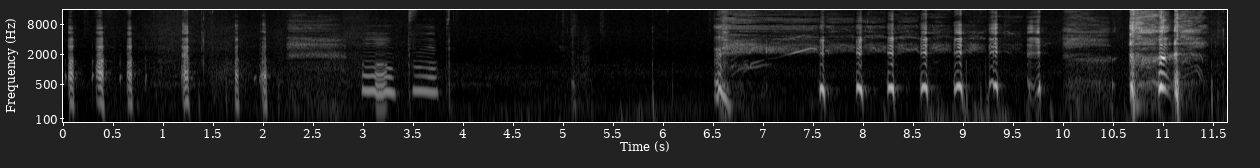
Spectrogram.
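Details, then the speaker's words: Female puppy on a farm with hiccups: repeated short, sharp hiccup sounds with laughter and a voice in the background; hiccups. "the puppy has hiccups [Laughter] you still have hiccups they're all gone"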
